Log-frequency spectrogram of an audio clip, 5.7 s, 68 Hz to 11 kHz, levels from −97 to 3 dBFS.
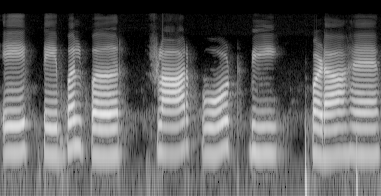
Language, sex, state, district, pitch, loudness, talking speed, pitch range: Hindi, female, Punjab, Fazilka, 205 Hz, -14 LUFS, 85 wpm, 200-215 Hz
